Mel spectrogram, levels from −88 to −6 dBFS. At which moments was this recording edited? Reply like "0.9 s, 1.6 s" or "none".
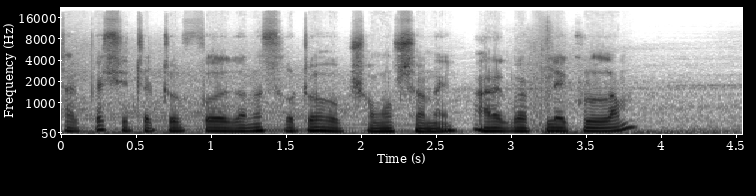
2.7 s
